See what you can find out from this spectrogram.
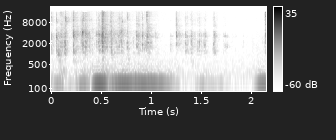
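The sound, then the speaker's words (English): Typing on a computer keyboard: fast, uneven bursts of light clicking keys, with a steady low hum underneath throughout. “I'm just terrible at typing.”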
